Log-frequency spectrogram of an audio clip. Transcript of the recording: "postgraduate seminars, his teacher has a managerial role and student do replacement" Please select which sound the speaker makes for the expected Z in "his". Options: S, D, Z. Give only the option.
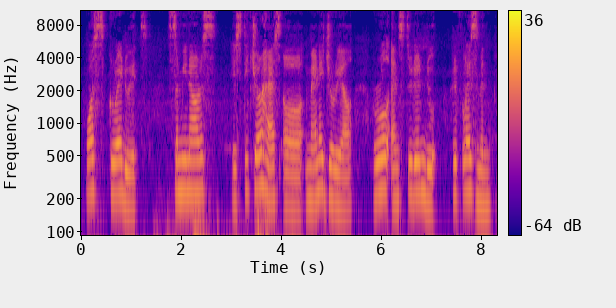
S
